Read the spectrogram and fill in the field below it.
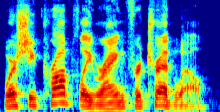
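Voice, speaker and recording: A man narrating a classic novel as an expressive audiobook reader. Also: mid-range voice, unhurried.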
